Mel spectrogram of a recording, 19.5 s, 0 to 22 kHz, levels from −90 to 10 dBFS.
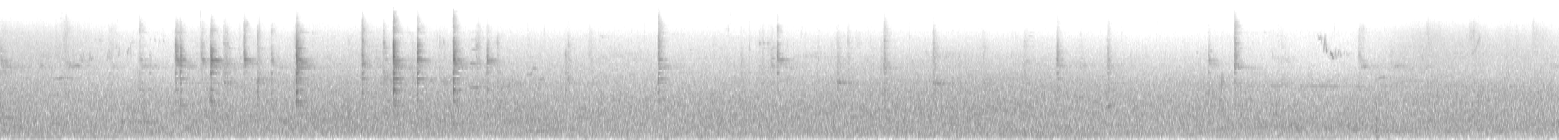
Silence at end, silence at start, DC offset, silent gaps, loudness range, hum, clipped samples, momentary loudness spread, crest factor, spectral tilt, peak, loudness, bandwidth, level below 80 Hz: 0 s; 0 s; under 0.1%; none; 6 LU; none; under 0.1%; 8 LU; 28 dB; -2.5 dB/octave; -18 dBFS; -45 LUFS; 16 kHz; -78 dBFS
